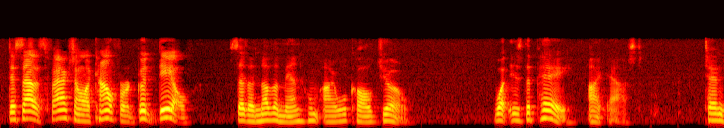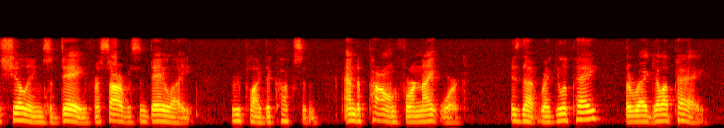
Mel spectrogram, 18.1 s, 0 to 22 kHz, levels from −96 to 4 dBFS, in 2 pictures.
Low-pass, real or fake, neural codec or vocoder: 7.2 kHz; real; none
